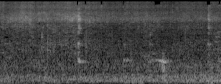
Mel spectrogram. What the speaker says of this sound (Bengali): এটাকে পেঁয়াজটা ভালো করে ভেজে নেবো লাল লাল করে।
